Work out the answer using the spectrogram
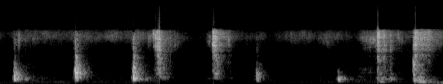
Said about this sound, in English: I stepped across the hall, rang the buzzer. There was no answer. I rang again several times. I knocked, and I waited.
